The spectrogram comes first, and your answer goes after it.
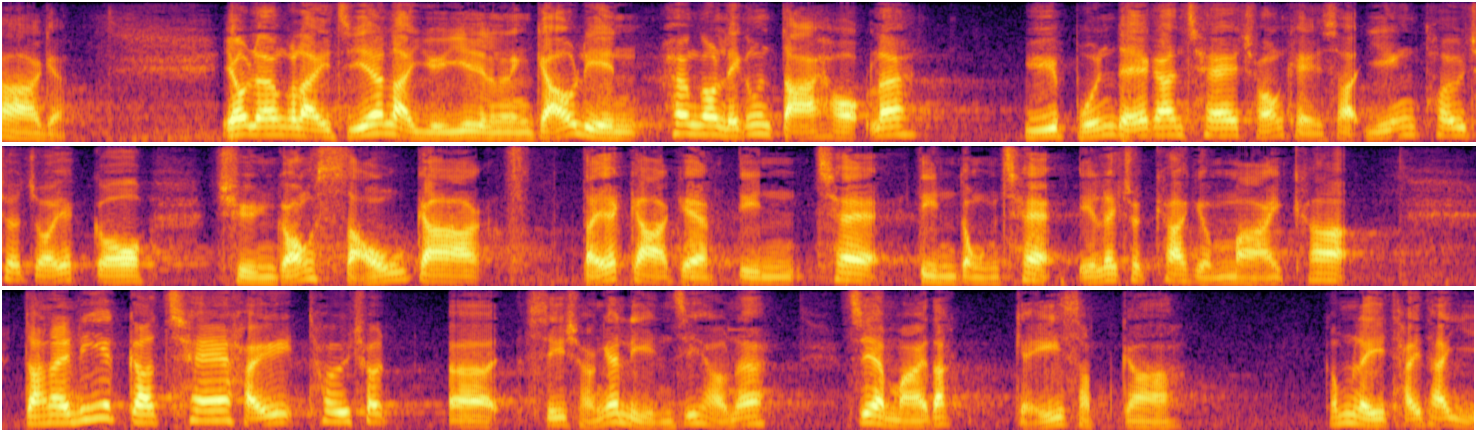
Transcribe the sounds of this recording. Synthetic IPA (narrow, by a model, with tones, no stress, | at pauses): aː˥kɛ̰˧ | jɐ˨˧wlœː˨˧ŋkɔː˧lɐ˨jt͡siː˨˥lɛː˥lɐ˨˩jɥyː˨˩jiː˨˧lɪ˨˩ŋlɪ˨˩ŋkɐ˨˥wliː˨˩nhœː˥ŋkɔː˨˥ŋle˨˧jkʊ˥ŋt̪aː˨jɦɔː˨k̚lɛː˥ | jyː˨˧puː˨˥nt̪e˨jɐ˥tkːaː˥nt͡sʰɛː˥t͡ʃʰɔː˨˥ŋkʰe˨˩jsɐ̰˨t̚jiː˨˧˥kɪ˥ŋt̪ʰɵ˥ɥt͡ʃʰɵ˥t̚t͡ʃɔː˨˥jɐ˥t̚kɔː˧t͡ʃʰyː˨˩nkɔː˨˥ŋsɐ̰˨˥wkaː˧ | t̪ɐ˨jɐ˥t̚kaː˧kɛː˧t̪iː˨˧nt͡sʰɛː˥t̪iː˨nt̪ʊ˨ŋt͡sʰɛː˥iː˨lɛː˥k̚t͡ʃʰɵ˥t̚kʰːaː˥kiː˧wmaː˨jkʰaː˥ | t̪aː˨nɦɐ˨jniː˥jɐ˥t̚kaː˧t͡sʰɛː˥hɐ˨˥jt̪ʰɵ˥ɥt͡ʃʰɵ˥t̚ | ʔɛː˨siː˨˧t͡ʃʰœ̰ː˨˩ŋjɐ˥t̚liː˨˩nt͡siː˥hɐ˨wnɛ˥ | t͡siː˨˥ɐ˨˩maː˨˧jt̪ɐ˥k | ke˨˥jsɐ˨p̚kaː˧ | kɐ˨˥mle˨˧jt̪ʰɐ˨˥jt̪ʰɐ˨˥j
